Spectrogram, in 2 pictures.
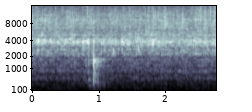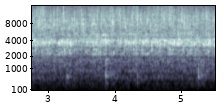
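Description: Tomatoes frying in ghee in a karahi, a steady sizzle. A few light clicks come through it as the wooden spatula scrapes spices off a plate into the pan.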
